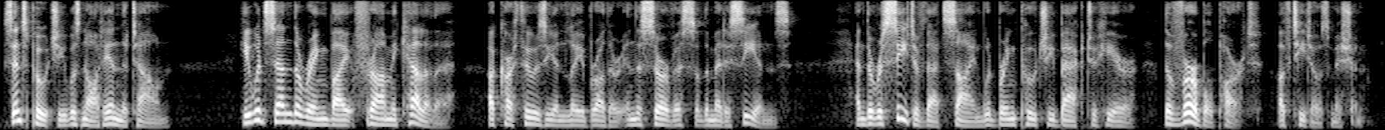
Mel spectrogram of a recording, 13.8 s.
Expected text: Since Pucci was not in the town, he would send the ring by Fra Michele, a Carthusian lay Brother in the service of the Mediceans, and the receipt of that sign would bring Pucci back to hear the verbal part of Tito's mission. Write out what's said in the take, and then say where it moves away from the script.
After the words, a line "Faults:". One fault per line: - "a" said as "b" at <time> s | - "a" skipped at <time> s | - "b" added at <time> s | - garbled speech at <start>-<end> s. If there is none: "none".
Since Pucci was not in the town, he would send the ring by Fra Michele, a Carthusian lay Brother in the service of the Mediceans, and the receipt of that sign would bring Pucci back to hear the verbal part of Tito's mission.
Faults:
none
